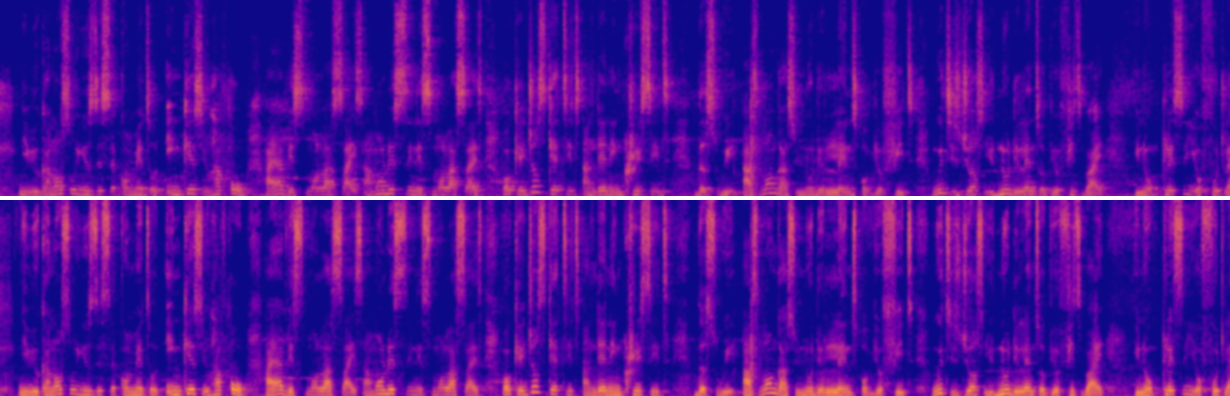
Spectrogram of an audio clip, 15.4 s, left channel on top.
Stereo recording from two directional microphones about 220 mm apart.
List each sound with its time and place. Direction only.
0.3 s speech: 25° right (ahead or behind)
12.4 s speech: 25° right (ahead or behind)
